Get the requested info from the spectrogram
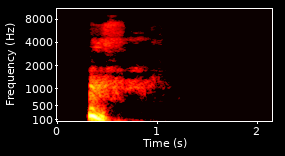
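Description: A man's single short vocal sound, falling in pitch, about a third of a second in, made while eating.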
